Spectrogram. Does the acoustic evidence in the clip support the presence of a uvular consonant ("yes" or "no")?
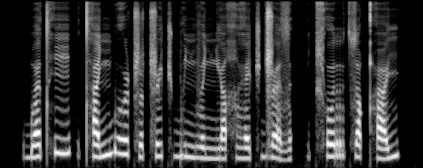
yes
